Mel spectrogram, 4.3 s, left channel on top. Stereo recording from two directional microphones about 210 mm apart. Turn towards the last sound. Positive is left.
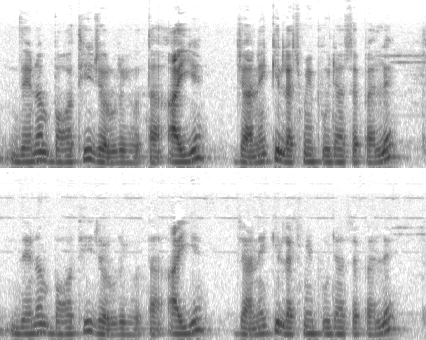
turn(degrees=15)  # may be behind; listen again after turning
